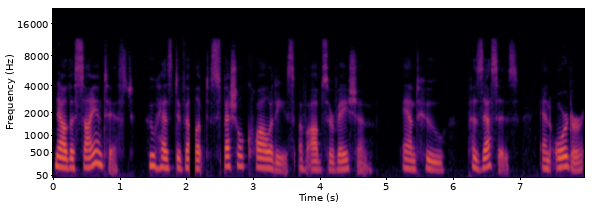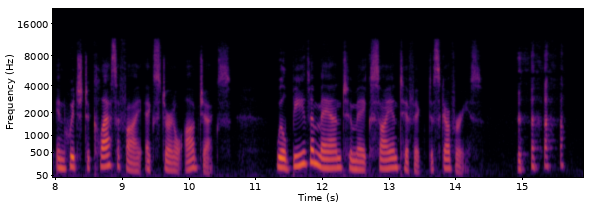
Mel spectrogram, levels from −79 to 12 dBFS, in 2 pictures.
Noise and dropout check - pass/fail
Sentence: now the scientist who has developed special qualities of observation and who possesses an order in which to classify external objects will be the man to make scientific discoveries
fail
